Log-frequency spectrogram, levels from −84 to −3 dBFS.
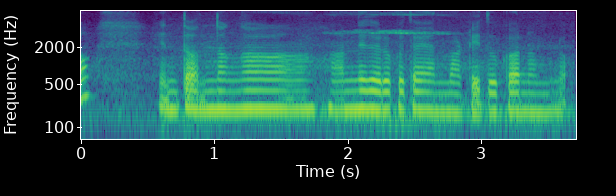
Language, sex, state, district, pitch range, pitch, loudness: Telugu, female, Andhra Pradesh, Srikakulam, 185-195 Hz, 190 Hz, -21 LUFS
